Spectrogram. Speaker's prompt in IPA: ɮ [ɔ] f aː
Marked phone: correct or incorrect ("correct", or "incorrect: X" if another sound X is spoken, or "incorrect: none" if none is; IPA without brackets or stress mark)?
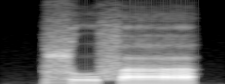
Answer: incorrect: o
